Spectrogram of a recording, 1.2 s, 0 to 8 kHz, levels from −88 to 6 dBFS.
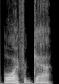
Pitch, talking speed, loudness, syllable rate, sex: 150 Hz, 150 wpm, -17 LUFS, 4.6 syllables/s, female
